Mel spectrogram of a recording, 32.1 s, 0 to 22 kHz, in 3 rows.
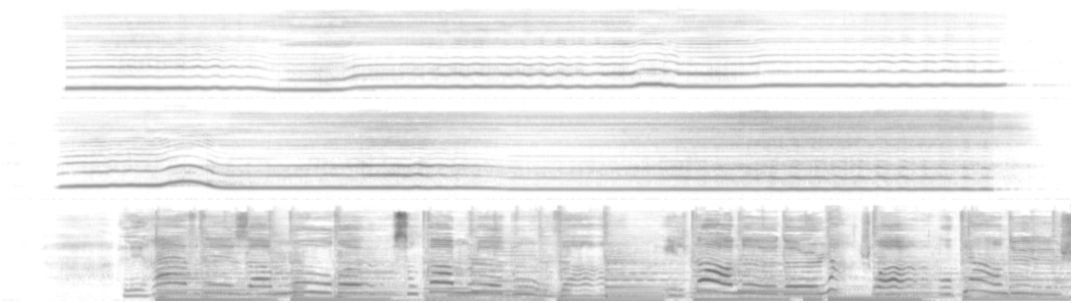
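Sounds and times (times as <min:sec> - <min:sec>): person humming: 0:00.6 - 0:06.6, 0:22.7 - 0:32.0.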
